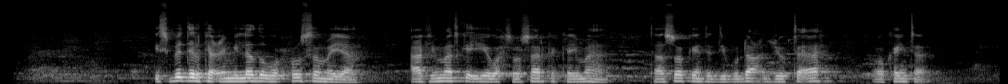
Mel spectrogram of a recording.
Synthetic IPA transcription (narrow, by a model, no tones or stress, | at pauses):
ʔɪsbɛd̪ɛlkʰɐʕɪmɪlɐðʊwɑħuːsɐmɛːjaː | ʕɑːfɪmaːd̪kʰɐijɞwɑħsɔːsaːrkʰɐkʰɛjmɐɦɐt̪ʰaːsɔːkʰɛːnt̪ʰɛd̪ɪβʊɖɑʕt͡ʃɔːɡ̚t̪ʰɐɐhɔːkʰɛjnt̪ʰɐ̰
